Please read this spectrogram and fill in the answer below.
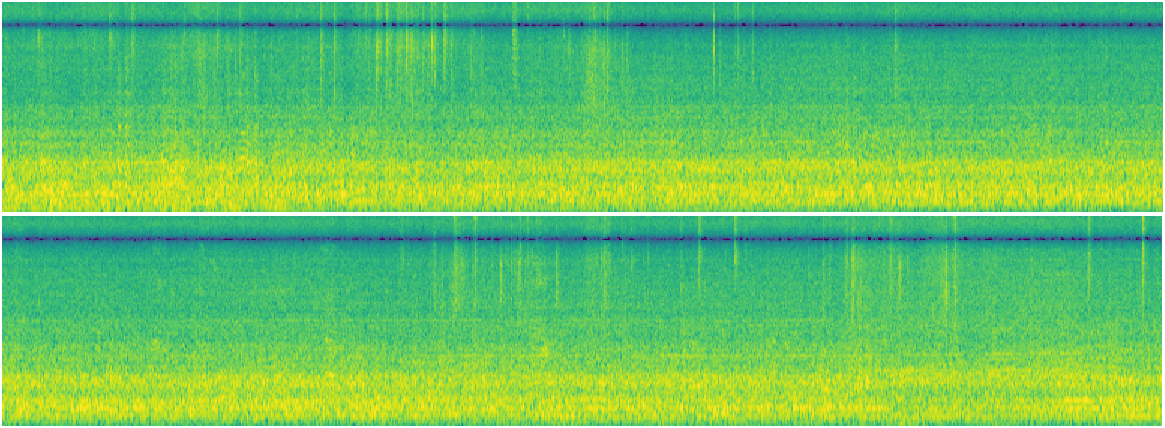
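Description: Keihan limited express electric train running on the line, heard from the driver's cab. A steady rumble of wheels on rail, with occasional light clicks over the track.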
